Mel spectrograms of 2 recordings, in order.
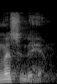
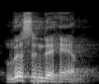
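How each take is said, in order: First: It is said plainly, without extra force. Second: It is said forcefully, with strong emphasis.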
